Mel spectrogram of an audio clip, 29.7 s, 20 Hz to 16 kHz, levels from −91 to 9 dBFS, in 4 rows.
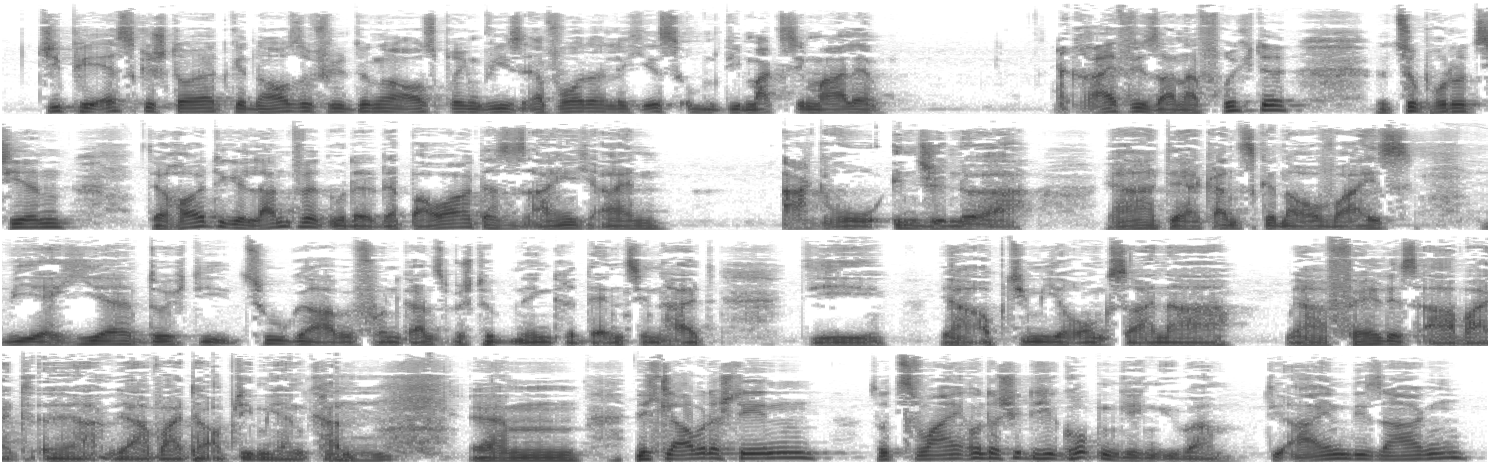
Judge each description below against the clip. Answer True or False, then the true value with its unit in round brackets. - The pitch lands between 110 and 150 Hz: False (95 Hz)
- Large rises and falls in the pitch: True (7.0 semitones)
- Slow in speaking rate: False (140 wpm)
